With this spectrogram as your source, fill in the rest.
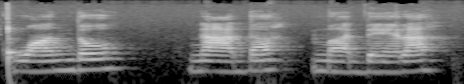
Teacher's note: They stick their tongue kind of out when they say the D. At least that's what I figured out to match the sound that they make.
